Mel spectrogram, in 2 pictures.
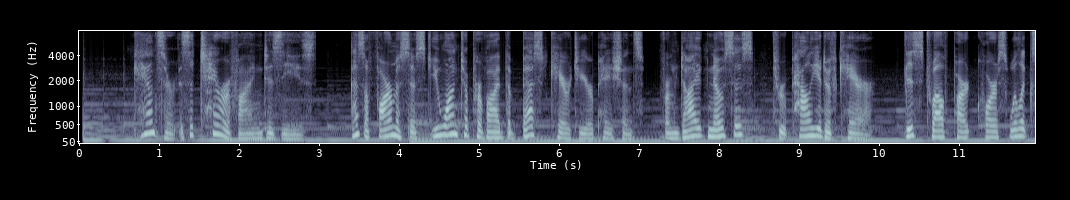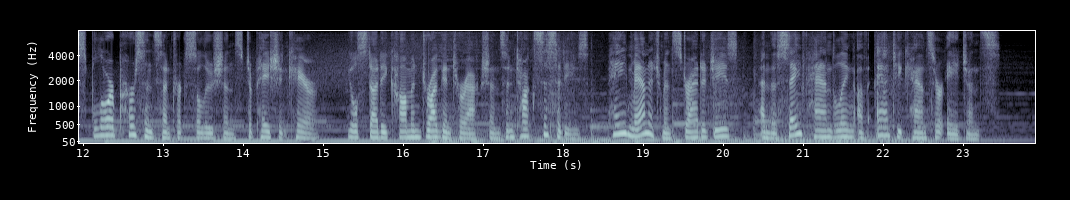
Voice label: eLearning Pharmacists

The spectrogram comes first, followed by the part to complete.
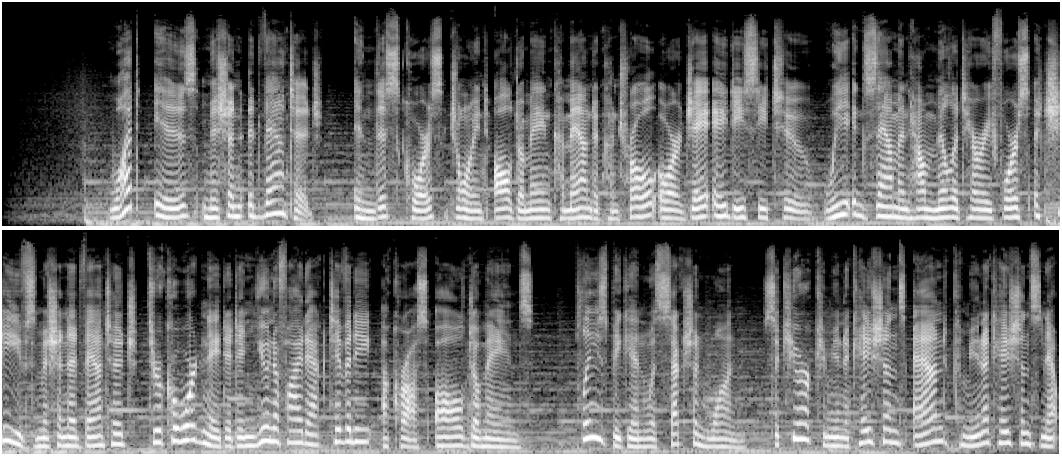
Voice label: eLearning military; Joining Forces

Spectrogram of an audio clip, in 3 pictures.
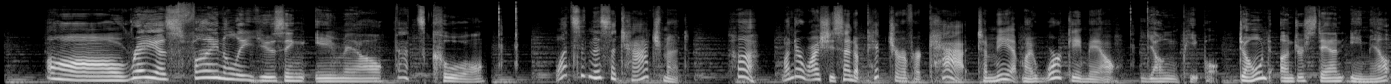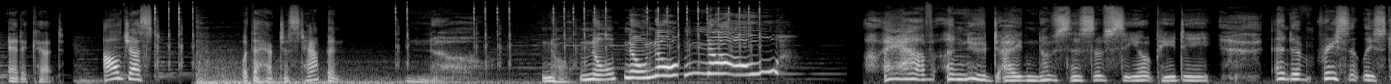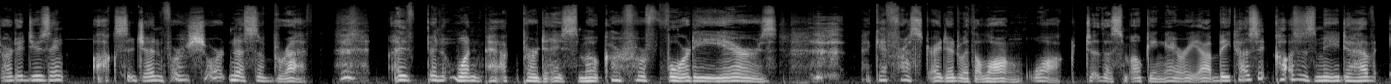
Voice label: Voice Actor ELearning Character

